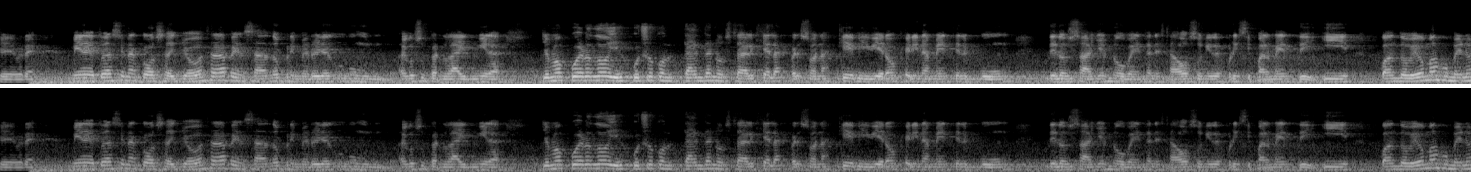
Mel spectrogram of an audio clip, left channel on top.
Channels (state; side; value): quieter; right; 7.9 dB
